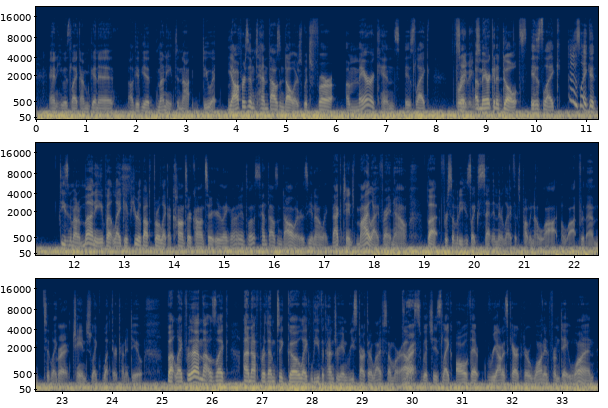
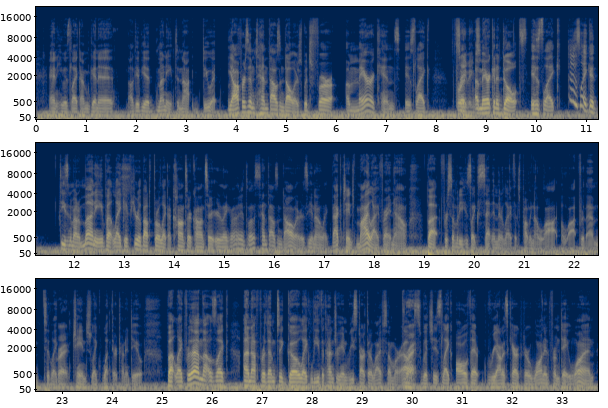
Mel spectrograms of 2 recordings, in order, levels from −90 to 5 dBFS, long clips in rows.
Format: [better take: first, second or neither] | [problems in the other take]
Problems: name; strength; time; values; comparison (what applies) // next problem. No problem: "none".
second | low rumble; loud; throughout; 9 dB below the speech; faint in the second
